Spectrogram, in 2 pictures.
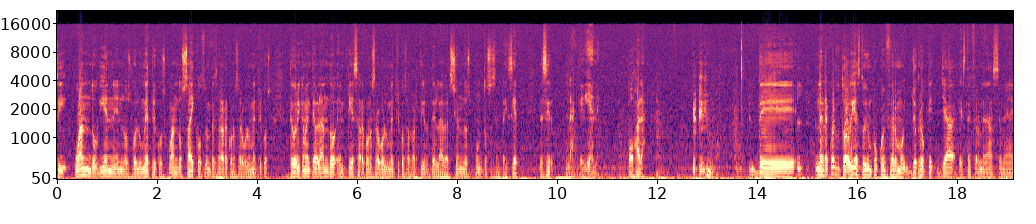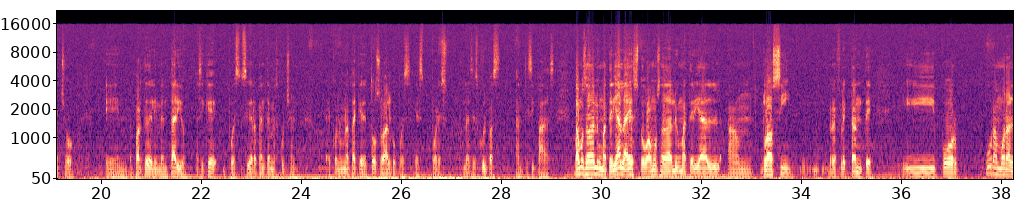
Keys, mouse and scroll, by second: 19.0-19.4 scroll up 1, 20.1 scroll down 1, 21.8 right click, 24.7-25.7 middle drag, 26.3 click, 27.3 click, 30.6 click, 33.0 click, 35.2 click, 36.2-38.2 drag.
